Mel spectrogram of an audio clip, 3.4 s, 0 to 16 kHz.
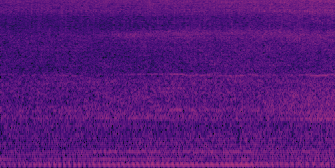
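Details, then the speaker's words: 1993 GMC Sonoma after refitting the old distributor and module, idling past the earlier cutout point: even low idle with a steady pulse of about four per second, no misses or knocks; running cleanly. "She runs beautifully. Beautiful. And it's gone past the cutout mark from when I first fired it up."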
